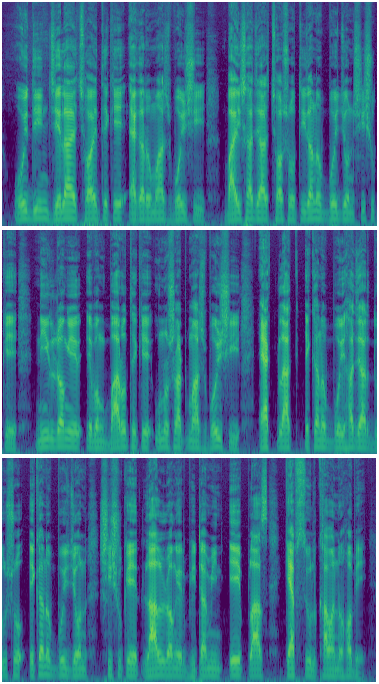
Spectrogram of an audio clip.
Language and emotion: Bengali, neutral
